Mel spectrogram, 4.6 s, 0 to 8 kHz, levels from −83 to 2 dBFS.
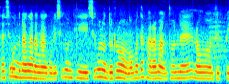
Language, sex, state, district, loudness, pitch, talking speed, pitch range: Chakma, female, Tripura, Dhalai, -15 LUFS, 220 Hz, 185 wpm, 210-240 Hz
